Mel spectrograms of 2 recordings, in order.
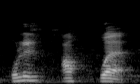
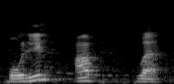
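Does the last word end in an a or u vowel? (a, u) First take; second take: a; a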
